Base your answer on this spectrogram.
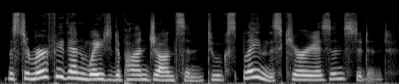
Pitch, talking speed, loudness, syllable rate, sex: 235 Hz, 165 wpm, -17 LUFS, 5.1 syllables/s, female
